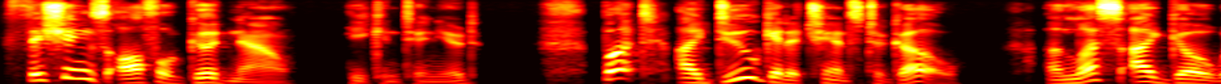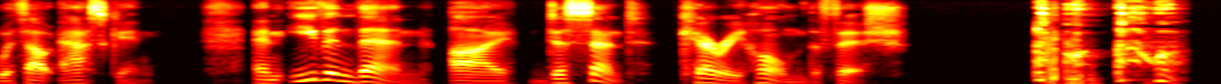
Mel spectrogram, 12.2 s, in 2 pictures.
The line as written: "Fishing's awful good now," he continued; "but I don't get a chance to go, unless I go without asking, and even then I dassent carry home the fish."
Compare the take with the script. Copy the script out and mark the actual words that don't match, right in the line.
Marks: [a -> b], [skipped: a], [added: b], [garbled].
"Fishing's awful good now," he continued; "but I [don't -> do] get a chance to go, unless I go without asking, and even then I dassent carry home the fish."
